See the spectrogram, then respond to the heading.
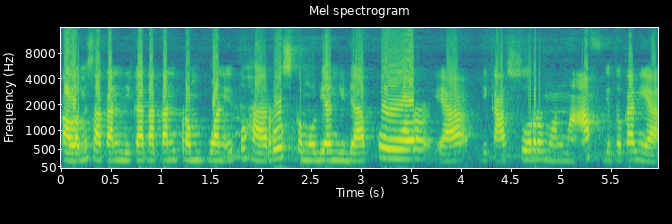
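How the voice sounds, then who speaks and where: Speaking at a moderate pace with hardly any pauses, a woman uses a fairly high pitch and fairly even intonation, while her loudness swings widely. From Madura, Pamekasan. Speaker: university lecturer. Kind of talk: interview. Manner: conversational.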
